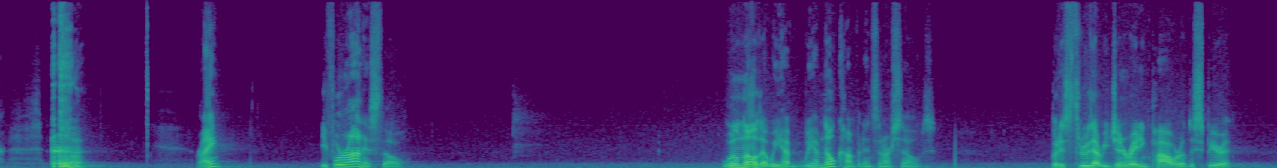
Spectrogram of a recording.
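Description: A man speaks calmly into a headset microphone, pausing often, in a large echoing hall.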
